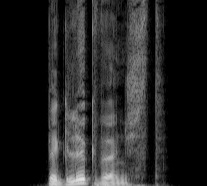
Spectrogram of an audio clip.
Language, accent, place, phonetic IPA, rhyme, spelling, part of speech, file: German, Germany, Berlin, [bəˈɡlʏkˌvʏnʃst], -ʏkvʏnʃst, beglückwünschst, verb, De-beglückwünschst.ogg
- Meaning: second-person singular present of beglückwünschen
